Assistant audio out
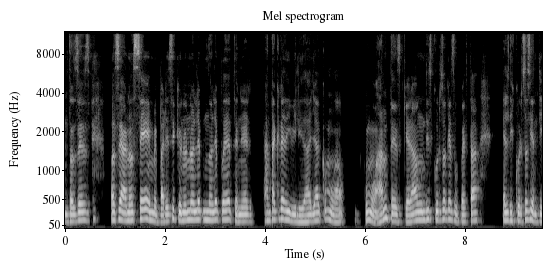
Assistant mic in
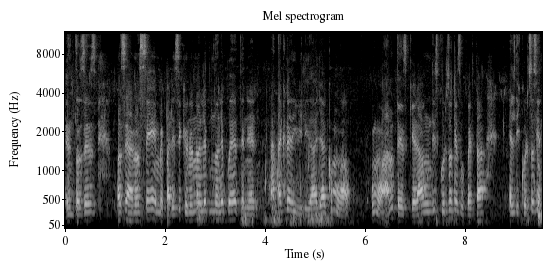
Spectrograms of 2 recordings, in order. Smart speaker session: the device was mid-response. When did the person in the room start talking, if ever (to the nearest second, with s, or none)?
none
